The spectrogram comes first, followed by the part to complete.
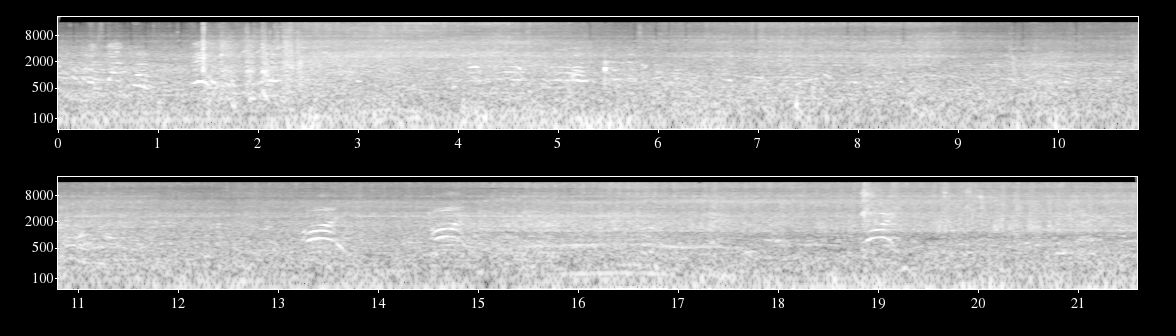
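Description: Street ambience in a busy pedestrian shopping street: voices of passers-by talking as they walk past, over a low rumble that swells about six seconds in and again near the end.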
